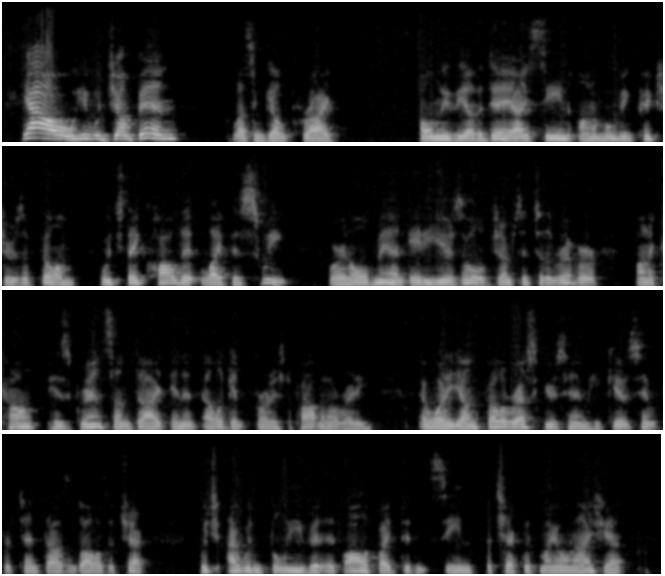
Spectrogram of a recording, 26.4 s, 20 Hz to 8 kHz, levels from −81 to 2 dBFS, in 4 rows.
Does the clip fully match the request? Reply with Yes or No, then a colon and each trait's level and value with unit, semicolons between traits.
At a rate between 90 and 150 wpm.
No: average, 185 wpm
